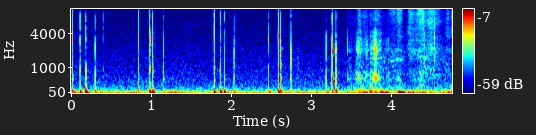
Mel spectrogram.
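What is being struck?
Plastic phone case on a smartphone.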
